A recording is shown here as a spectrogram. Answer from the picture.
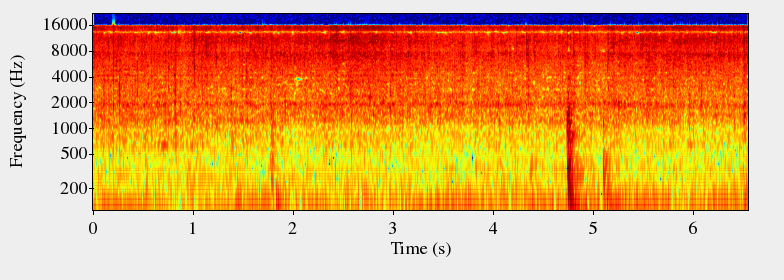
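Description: Egg and ground chili paste sizzling in hot oil in a nonstick wok while a spatula stirs and scrapes through it. A sharp knock of the spatula against the pan comes about three-quarters of the way through, with a smaller one just after.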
